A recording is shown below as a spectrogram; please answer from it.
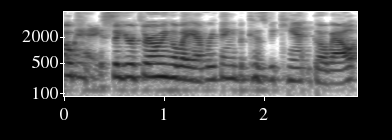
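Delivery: offhand, dismissive, brushing-off tone. Retelling what a character said: imitating a dismissive tone. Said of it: "she says it in a totally dismissed kind of way".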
